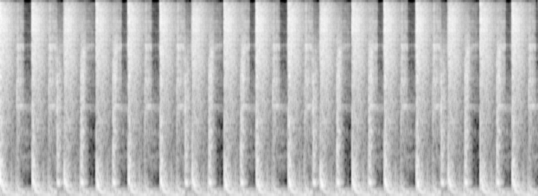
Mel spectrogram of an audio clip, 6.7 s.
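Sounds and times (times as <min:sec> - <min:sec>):
techno music: 0:00.0 - 0:06.7.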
